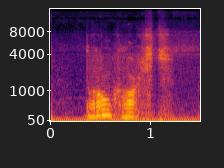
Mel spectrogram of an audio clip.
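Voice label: "Bronckhorst", Dutch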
